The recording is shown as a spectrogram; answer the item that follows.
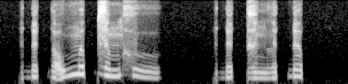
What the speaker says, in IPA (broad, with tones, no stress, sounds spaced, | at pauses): ɗ ə˨˩ t̚ l ɔ̰˧˥ w m ə˦˥ p̚ z ə˨˦ m x u˨˩ | ɗ ə˨˩ t̚ ɣ ə˨˩ n l ə˦˥ t̚ ɗ ə˦˥ p̚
